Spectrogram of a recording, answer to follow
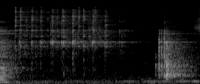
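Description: Xóc đĩa counters rattling and clinking inside a ceramic bowl held upturned over a plate as it is shaken by hand. The bowl and plate are set down with a sharp knock near the end.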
